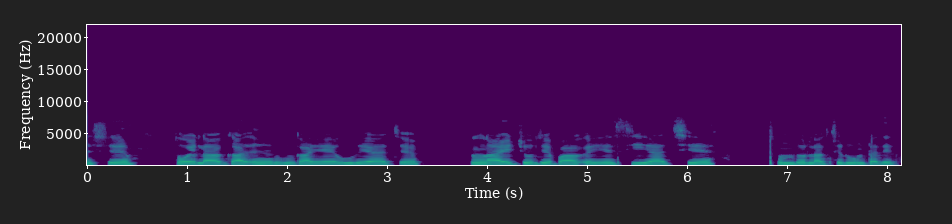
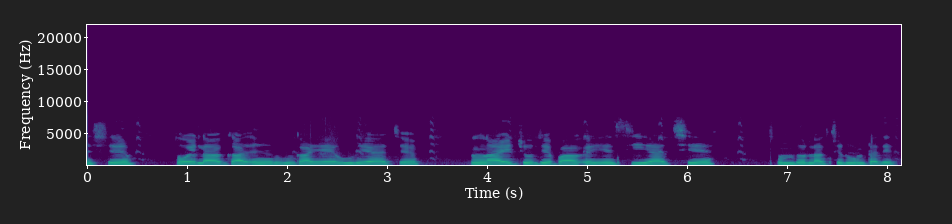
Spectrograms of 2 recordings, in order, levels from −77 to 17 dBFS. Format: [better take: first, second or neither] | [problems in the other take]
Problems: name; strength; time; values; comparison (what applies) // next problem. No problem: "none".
first | noise reduction (neural separator model SepFormer DNS4)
